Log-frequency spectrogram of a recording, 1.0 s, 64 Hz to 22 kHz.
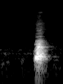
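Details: Cavalier King Charles Spaniel in a home puppy pen during a socialization session with bigger dogs, December 2022: a single short, sharp bark against otherwise silent background.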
